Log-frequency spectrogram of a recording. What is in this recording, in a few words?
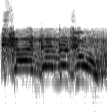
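Italian aircraft destroyed mood high, speech; War Thunder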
